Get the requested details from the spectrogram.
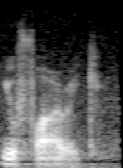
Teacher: The stress is on the second syllable, for, euphoric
